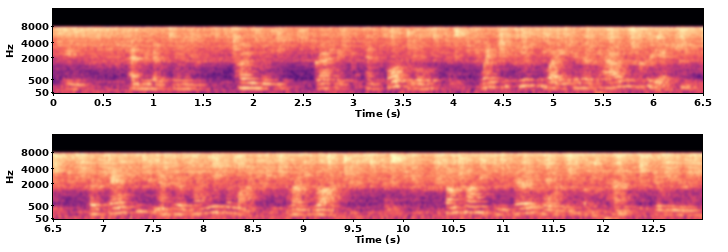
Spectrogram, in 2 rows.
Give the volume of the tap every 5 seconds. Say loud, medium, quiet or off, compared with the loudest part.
medium, loud, loud.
